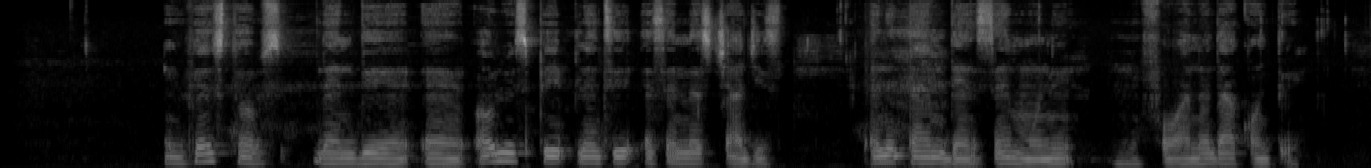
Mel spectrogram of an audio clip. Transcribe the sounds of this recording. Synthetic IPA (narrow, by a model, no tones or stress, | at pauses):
ĩnvɛstʰɔps | dɛ̃nde | ɔlwespeplɛ̃ntʰiɛsɛ̰mɛst͡ʃa̰d͡ʒis | ɛnitãɪ̃mdɛ̃nsɛ̃nmɔ̃ni | fɔanɔdakʰɔ̃ntɾḭ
